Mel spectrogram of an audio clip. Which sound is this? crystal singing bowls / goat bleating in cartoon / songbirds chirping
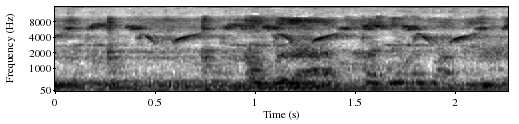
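songbirds chirping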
